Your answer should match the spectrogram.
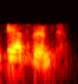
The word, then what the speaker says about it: Advent: it's Advent, like Christmas Advent.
